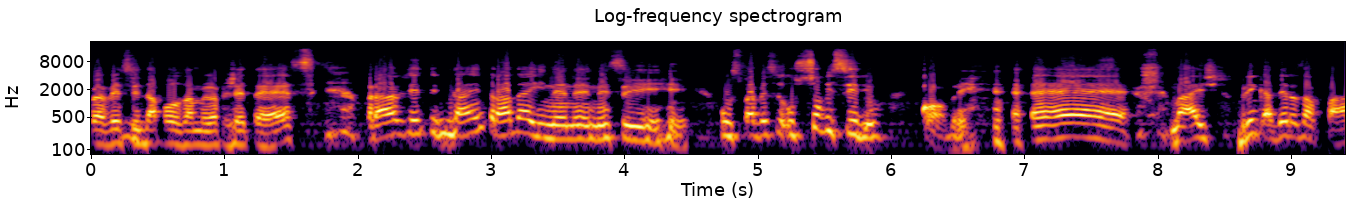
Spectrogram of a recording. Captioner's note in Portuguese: risadas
